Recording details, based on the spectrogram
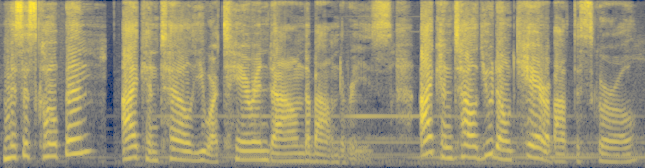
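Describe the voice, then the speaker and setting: Low-pitched woman narrator, firm and deliberate. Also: big pitch swings, music in the background. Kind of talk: scripted explanatory narration.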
